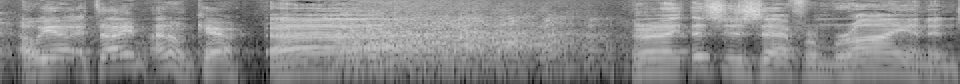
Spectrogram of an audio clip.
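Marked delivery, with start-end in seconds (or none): none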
